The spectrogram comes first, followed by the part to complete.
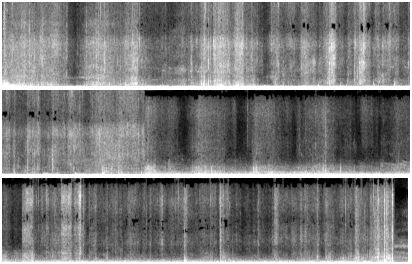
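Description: Faint outdoor ambience with a low rumble, scattered rustles and light clicks, like someone moving about and handling things close by.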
